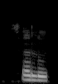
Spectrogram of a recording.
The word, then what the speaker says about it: salut: bonne Salut. nuit, salut. Salud. Esta T, hemos dicho que no se pronuncian las T's al final.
